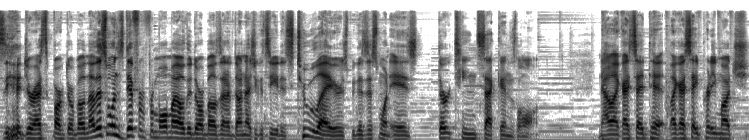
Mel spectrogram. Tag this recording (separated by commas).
Speech, Music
